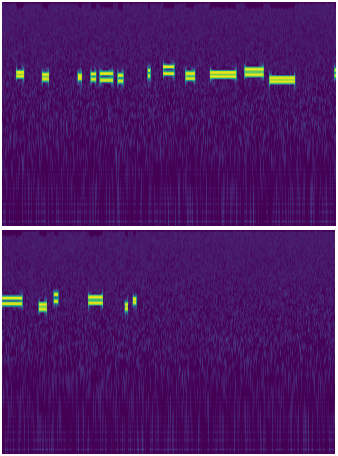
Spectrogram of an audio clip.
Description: Pairs of high tones at irregular times. There is no code.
